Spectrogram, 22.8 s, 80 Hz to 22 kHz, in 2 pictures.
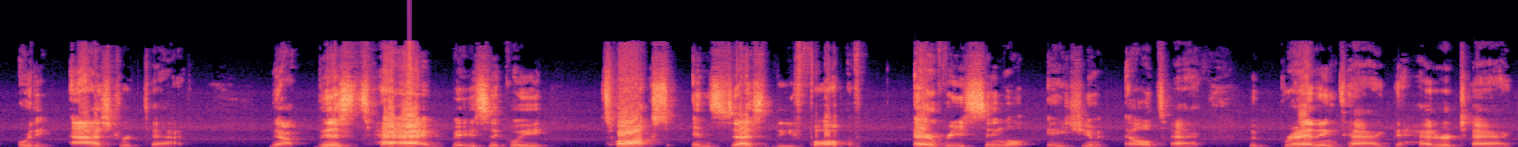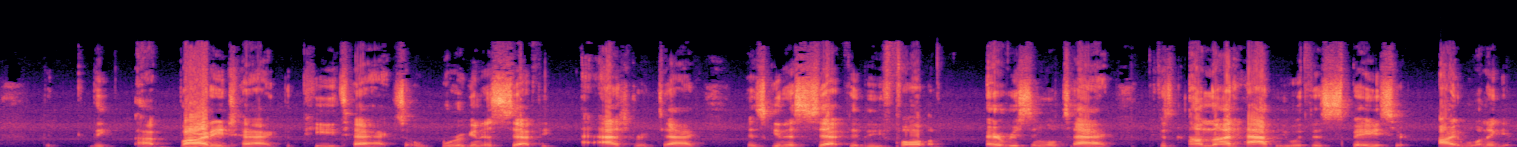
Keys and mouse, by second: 18.0 click.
